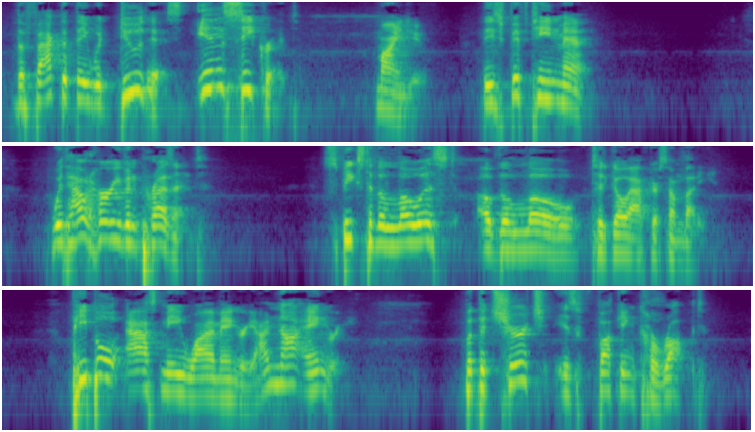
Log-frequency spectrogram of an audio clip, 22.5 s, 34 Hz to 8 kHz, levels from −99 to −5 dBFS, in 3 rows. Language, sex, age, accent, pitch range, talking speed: English, male, 40-59, American, 120-180 Hz, 115 wpm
